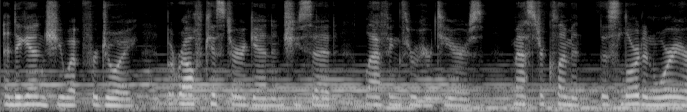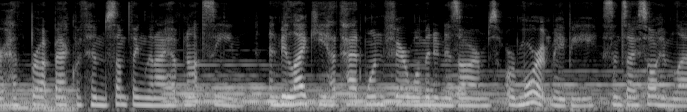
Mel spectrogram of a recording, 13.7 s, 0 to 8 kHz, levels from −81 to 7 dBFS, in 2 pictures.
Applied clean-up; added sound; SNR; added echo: none; Organ; 5 dB; reverberation time 0.3 s.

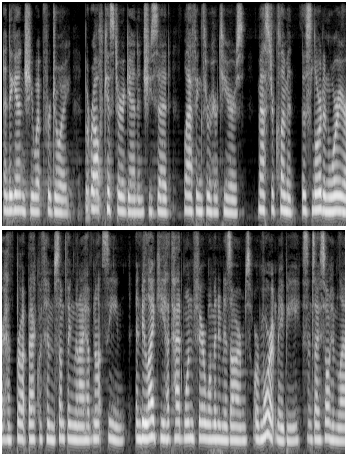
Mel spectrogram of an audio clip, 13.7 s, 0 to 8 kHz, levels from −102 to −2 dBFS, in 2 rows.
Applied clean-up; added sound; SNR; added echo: neural mask model DeepFilterNet 3.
